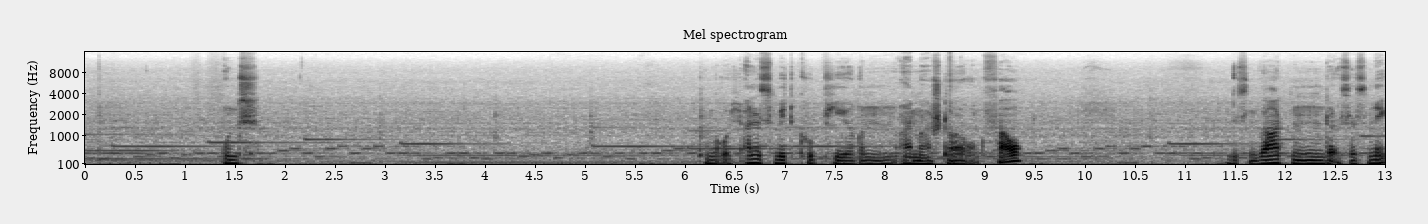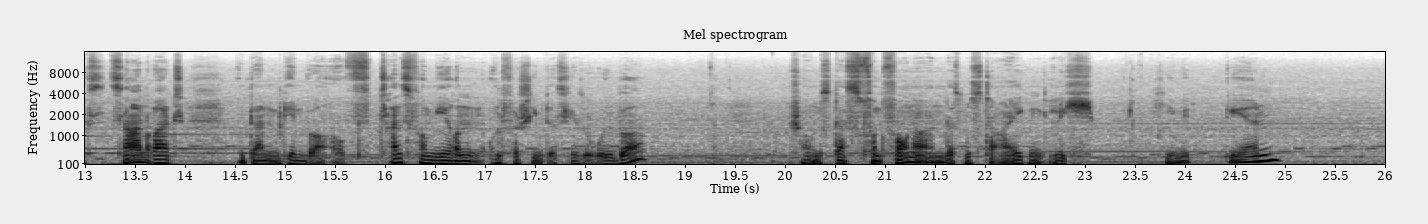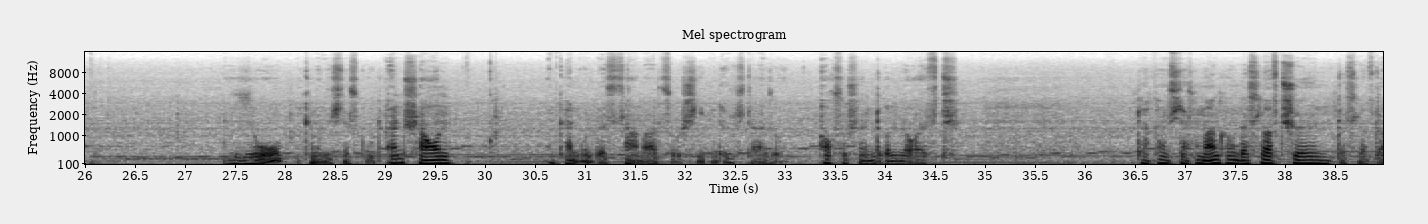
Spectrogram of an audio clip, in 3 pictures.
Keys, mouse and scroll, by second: 6.0 click, 7.5 scroll down 1, 8.6 ctrl+v, 11.2-11.6 scroll down 1, 12.6 click, 13.6 right click, 15.9 click, 17.4-19.1 drag, 23.5 KP_3, 26.0 KP_6, 28.4 scroll up 2, 29.9 shift+click, 31.4-33.7 drag, 34.1 scroll down 2, 36.5-36.9 scroll up 2, 37.4 scroll down 2, 38.6 click.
